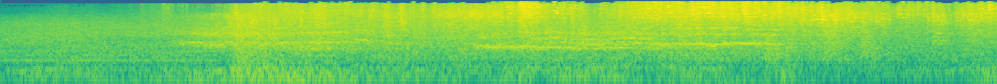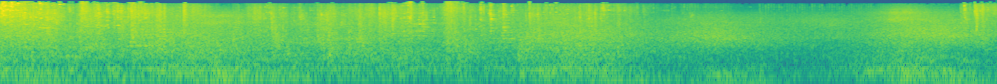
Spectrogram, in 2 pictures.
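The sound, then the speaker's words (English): A bus skids into a tunnel with a tire screech as an avalanche hits with a loud, roaring crash and heavy rumbling surge, then the din slowly settles over several seconds. “Only half the bus made it into the tunnel before the avalanche hit.”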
